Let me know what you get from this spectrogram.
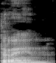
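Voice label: "train", Romanian; gcompris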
